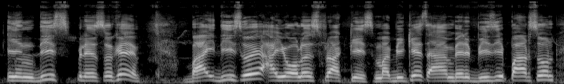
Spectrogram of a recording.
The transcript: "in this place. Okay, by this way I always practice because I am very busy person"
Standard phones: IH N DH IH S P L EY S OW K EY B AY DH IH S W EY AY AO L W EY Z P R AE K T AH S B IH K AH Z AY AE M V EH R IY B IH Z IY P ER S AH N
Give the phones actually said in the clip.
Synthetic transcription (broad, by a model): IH N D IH S P L EY S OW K EY B AY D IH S W EY AY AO L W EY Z P R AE K T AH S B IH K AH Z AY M B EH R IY B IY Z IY P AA S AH N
